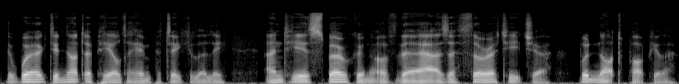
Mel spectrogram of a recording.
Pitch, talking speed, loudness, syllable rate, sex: 95 Hz, 185 wpm, -19 LUFS, 5.3 syllables/s, male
